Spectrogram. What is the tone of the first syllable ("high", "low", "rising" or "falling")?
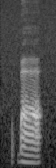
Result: low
